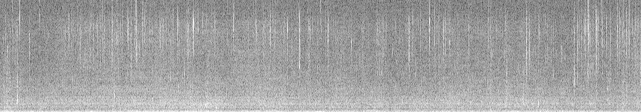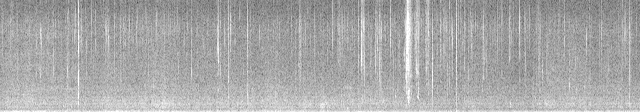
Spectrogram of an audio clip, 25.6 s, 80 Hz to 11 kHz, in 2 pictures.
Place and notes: {
  "title": "Elafonisi beach, Crete, amongst stones",
  "date": "2019-04-27 12:10:00",
  "description": "microphones amongst the stones near beach",
  "latitude": "35.27",
  "longitude": "23.54",
  "timezone": "Europe/Athens"
}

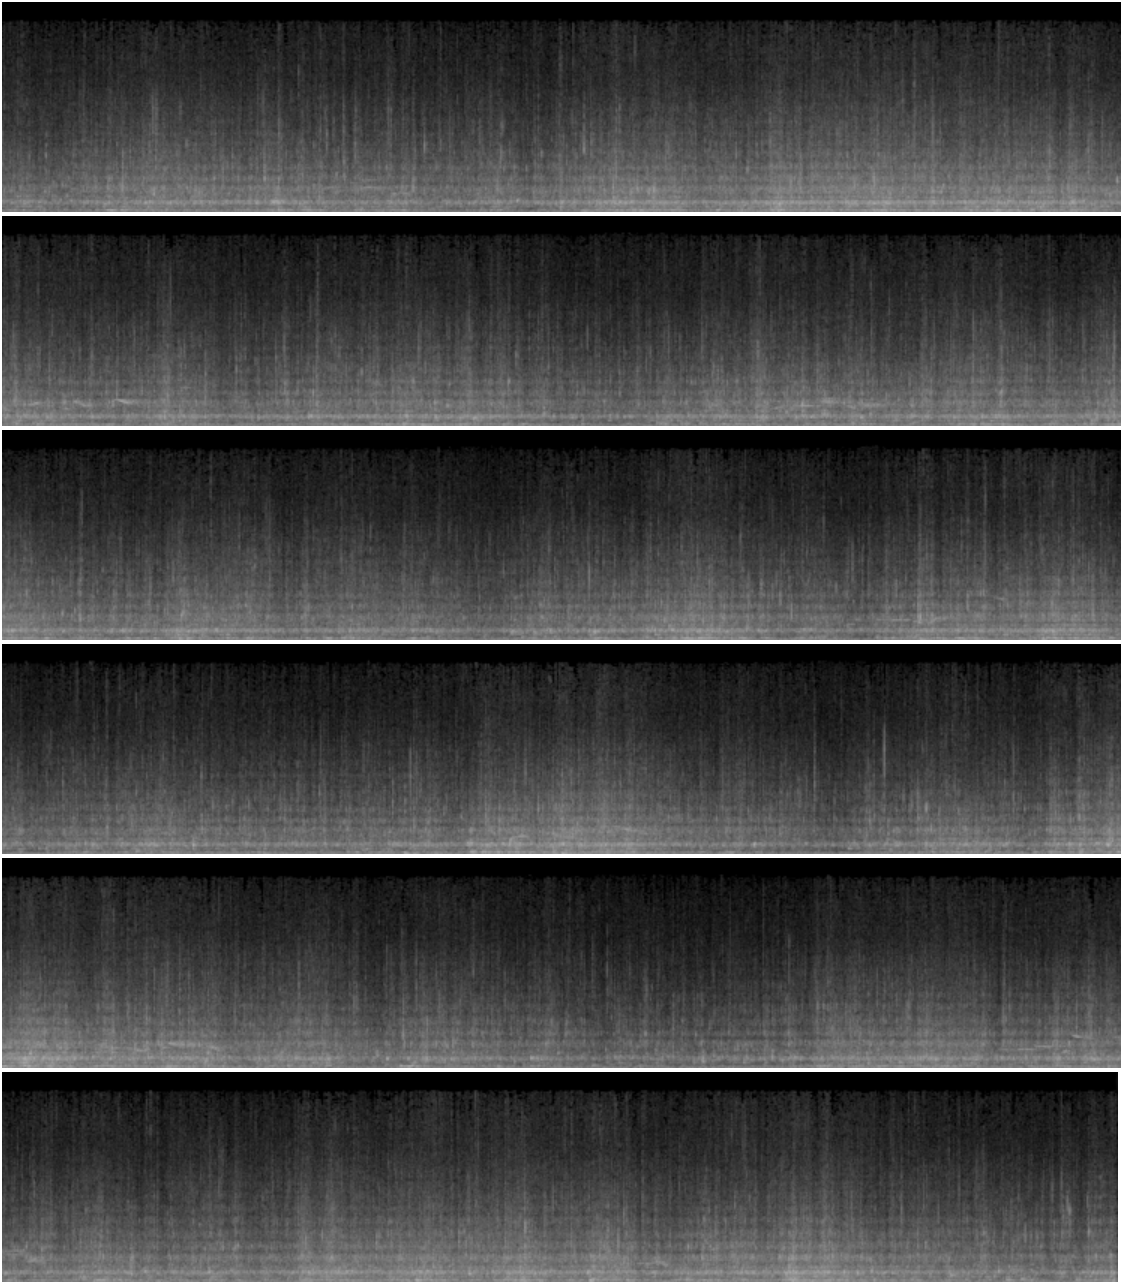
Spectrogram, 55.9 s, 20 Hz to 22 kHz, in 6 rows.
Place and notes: {
  "title": "bridge, river drava, maribor - bridge pillar",
  "date": "2014-04-27 20:06:00",
  "latitude": "46.57",
  "longitude": "15.61",
  "altitude": "259",
  "timezone": "Europe/Ljubljana"
}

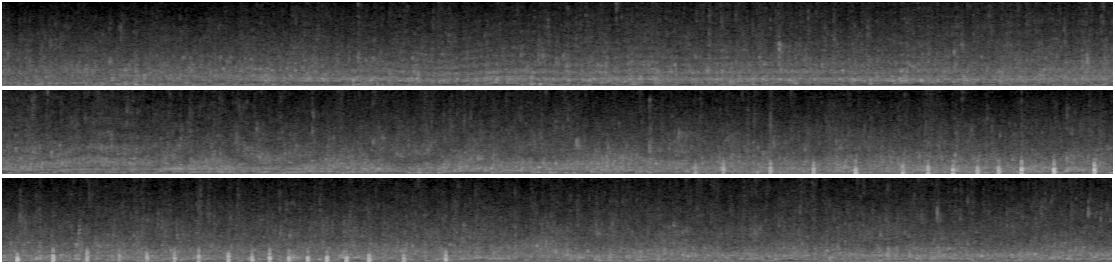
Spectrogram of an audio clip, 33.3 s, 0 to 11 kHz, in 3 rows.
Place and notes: {
  "title": "Kokedera, Kyoto - water stream, walk along, rocks and sand",
  "date": "2014-10-30 12:45:00",
  "latitude": "34.99",
  "longitude": "135.68",
  "altitude": "85",
  "timezone": "Asia/Tokyo"
}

